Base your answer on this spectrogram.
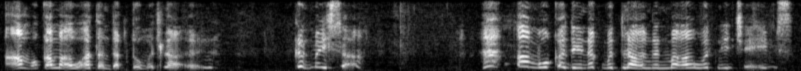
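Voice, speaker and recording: A woman's voice: very high voice, slow, creaky, long pauses, no room sound, heavily acted. A woman playing an anguished, guilt-ridden young mother who speaks through tears in an audio soap drama. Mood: tearful, distraught. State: crying.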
